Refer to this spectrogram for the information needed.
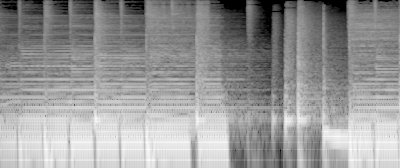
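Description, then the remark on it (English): A keyboard's auto-accompaniment style plays loud and steady. When the Break button is pressed during a song, it breaks for one measure into a sparse, choppy fill before the full pattern kicks back in. No voices. “If I press this button while I'm playing a song, the accompaniment style will break for one measure from its normal playing and give me a little bit of a fill in.”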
